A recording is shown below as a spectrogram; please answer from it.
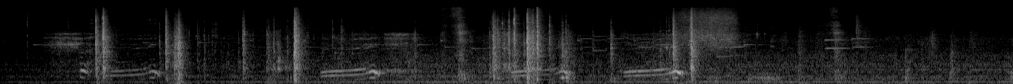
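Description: Hard plastic toys and bins knocking and clattering as a toddler rummages through a plastic toy storage organizer: a string of sharp knocks spread through the clip. Short rising vocal sounds from the child come in between.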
